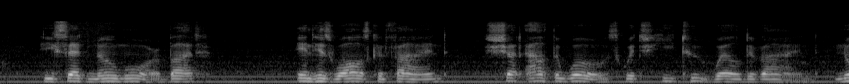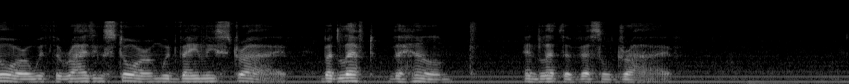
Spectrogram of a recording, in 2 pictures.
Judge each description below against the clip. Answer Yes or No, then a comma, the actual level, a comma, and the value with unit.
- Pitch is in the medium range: No, low, 130 Hz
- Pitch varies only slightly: Yes, narrow, 2.2 semitones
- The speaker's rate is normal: No, slow, 125 wpm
